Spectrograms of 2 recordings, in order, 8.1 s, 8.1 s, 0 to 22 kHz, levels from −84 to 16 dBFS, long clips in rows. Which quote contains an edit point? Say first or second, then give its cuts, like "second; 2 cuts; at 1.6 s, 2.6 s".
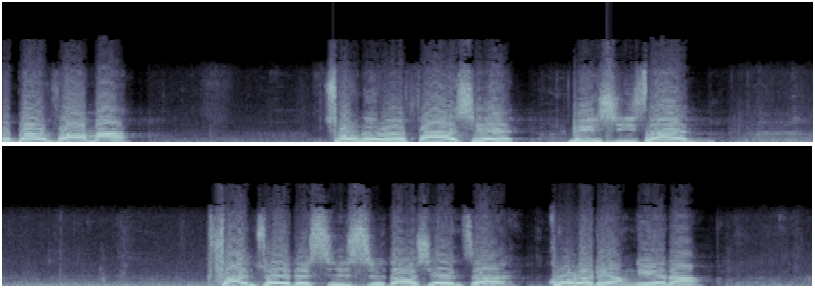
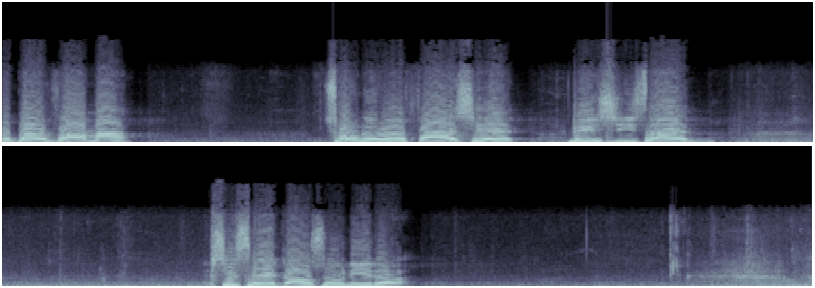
second; 1 cut; at 5.1 s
